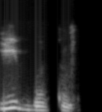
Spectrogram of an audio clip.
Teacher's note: the P is silent at the end.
